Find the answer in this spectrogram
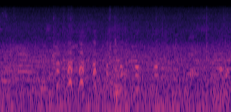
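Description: Steady road noise inside a moving vehicle, with a run of short voice-like sounds about half a second to a second and a half in.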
